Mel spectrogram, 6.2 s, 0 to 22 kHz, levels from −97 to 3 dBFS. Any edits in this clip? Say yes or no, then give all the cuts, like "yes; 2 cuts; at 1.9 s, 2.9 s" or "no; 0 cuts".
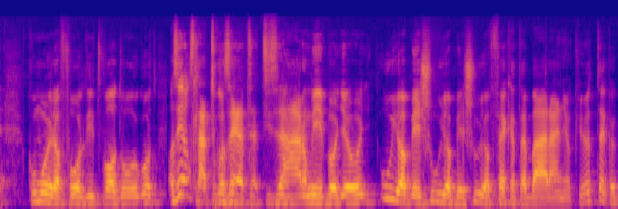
no; 0 cuts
